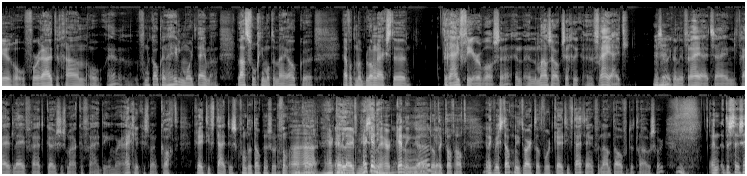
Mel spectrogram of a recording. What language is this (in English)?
Dutch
